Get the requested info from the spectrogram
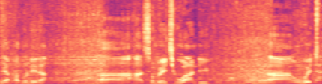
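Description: A man speaking on camera, over the steady noise of street traffic.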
